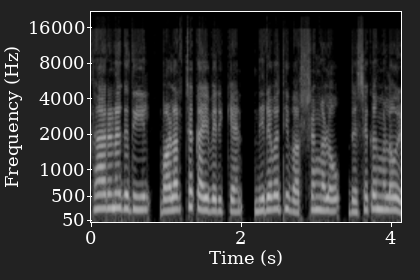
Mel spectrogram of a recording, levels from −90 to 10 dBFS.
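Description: Throughout, the speech sounds hoarse, grainy and somewhat muffled. Plainly audible Opus compression is the likely cause. The upper band seems filled with shaped noise rather than detail, which points to Opus running in its hybrid speech mode at a low rate near 16 kbps.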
